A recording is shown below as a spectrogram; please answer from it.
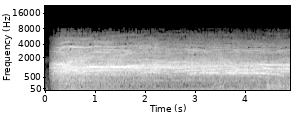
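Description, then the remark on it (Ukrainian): A large crowd cheers and whoops continuously as Barack Obama sets off to the Capitol for his presidential inauguration, a dense wash of voices that swells in quickly and stays loud and steady throughout, with scattered shouts rising above the roar. “І от сьогодні він під вітання юрби вирушив до Капітолію.”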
